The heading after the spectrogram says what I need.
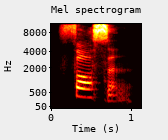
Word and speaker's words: fasten: usually silent in words like fasten Yeah.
